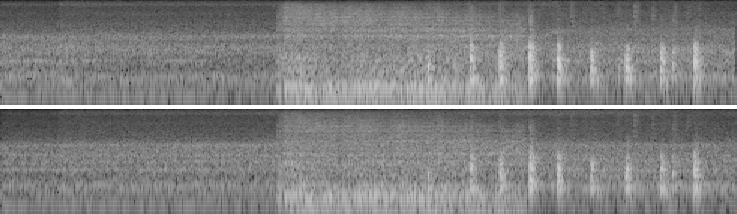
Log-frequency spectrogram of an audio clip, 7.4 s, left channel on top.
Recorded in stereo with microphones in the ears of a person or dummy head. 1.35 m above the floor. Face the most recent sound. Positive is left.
turn(degrees=15)  # may be behind; listen again after turning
